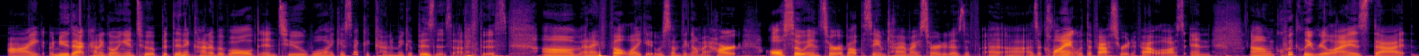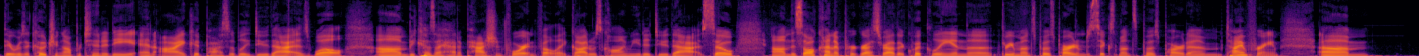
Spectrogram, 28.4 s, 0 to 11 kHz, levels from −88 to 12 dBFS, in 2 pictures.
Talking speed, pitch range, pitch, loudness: 245 wpm, 155-175 Hz, 160 Hz, -22 LUFS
